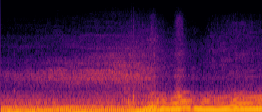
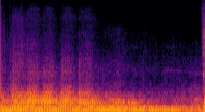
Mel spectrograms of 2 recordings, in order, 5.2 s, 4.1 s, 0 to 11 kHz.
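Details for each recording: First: Honda Accord CD7 H22 swap, exhaust not yet fitted: four-cylinder idles smooth and very quiet, then revs cleanly and evenly with no misfire; running right. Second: Honda Accord CD7 with H22 swap on its first drive: loud uneven lumpy thumping that fades and stalls within seconds; distributor firing order was wrong, and correcting it made the engine run smoothly.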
